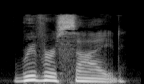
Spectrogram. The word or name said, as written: riverside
